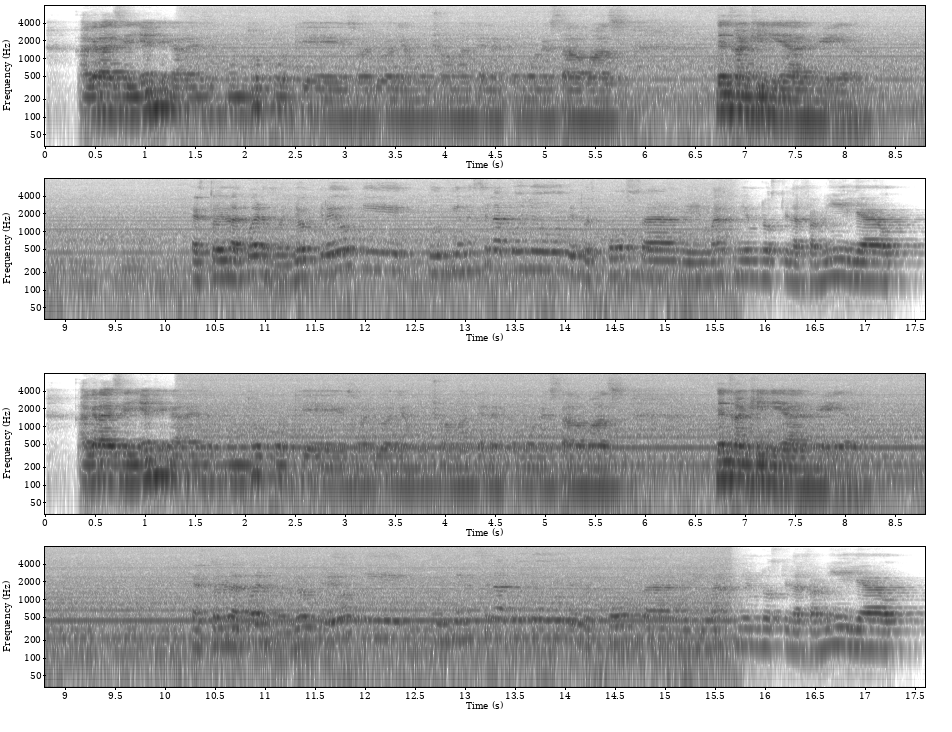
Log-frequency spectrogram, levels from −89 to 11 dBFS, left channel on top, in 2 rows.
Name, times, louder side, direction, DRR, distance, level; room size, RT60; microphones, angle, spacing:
voice 1, 0.0-8.2, right 1 dB, 30° right, 0 dB, 0.7 m, -21 dB
sound 1, 1.3-15.7, right 6 dB, 75° right, 0.4 m, -31 dB
voice 2, 10.3-17.2, left 2 dB, 25° left, 1 dB, 0.4 m, -24 dB
4.4 x 3.0 x 2.7 m, 1.0 s
head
